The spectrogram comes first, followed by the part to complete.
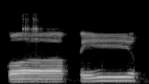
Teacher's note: lidah yang nempel ke langit-langit belakang seperti itu ingatahmi gitu berarti pangkal lidah itu nempel ke eh langit-langit belakang · berarti pangkal lidah itu nempel ke langit-langit belakang seperti itu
